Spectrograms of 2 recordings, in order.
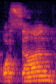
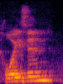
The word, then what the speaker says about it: Poisson: 5.3 talks about the Poisson distributions and it is Poisson not poisoned so say it in a French newbie tone of voice and you will say it correctly what song I teach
